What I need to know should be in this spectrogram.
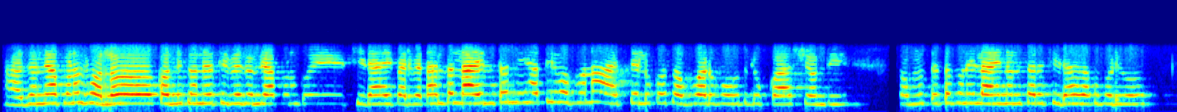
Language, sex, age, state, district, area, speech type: Odia, female, 45-60, Odisha, Boudh, rural, conversation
